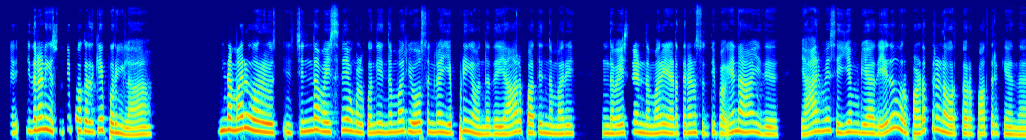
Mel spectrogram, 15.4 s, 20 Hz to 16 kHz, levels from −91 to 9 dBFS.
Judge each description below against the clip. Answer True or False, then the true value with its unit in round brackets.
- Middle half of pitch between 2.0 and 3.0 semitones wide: False (3.9 semitones)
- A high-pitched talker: True (225 Hz)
